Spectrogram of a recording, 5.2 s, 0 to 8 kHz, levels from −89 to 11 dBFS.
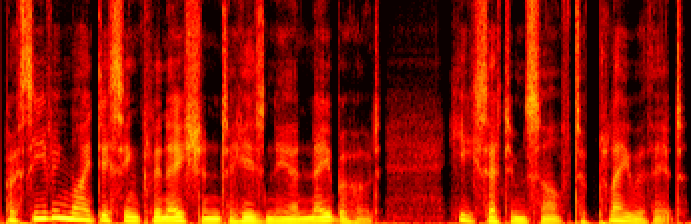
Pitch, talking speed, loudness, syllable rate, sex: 135 Hz, 160 wpm, -17 LUFS, 4.9 syllables/s, male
